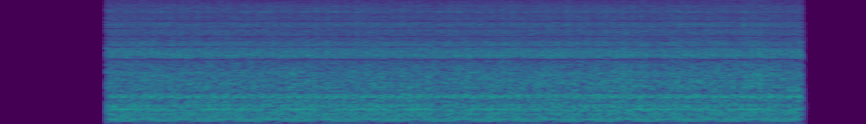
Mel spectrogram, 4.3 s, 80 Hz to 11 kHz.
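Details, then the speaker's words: Honda GX160-powered wheelbarrow air compressor, customer suspected governor fault; after starting and pressurizing it returns to idle and waits for air use before kicking back on; steady, even engine hum with no stumble, knock or surging, running normally. "After it starts up and pressurizes, it goes back to idle and it sits there and waits for you to use air and then kicks back on again and so forth."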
